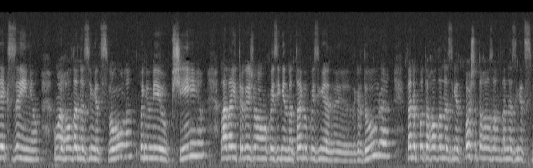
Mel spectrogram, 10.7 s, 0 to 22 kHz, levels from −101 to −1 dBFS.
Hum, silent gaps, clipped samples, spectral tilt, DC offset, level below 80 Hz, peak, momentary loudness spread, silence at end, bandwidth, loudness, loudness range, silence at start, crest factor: none; none; under 0.1%; -3.5 dB/octave; under 0.1%; -60 dBFS; -10 dBFS; 7 LU; 0 s; 16 kHz; -28 LUFS; 1 LU; 0 s; 18 dB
